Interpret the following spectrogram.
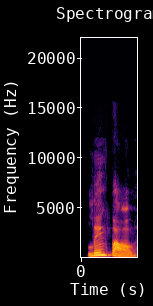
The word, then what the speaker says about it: Ling Bao: Ling Bao is how you say that.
